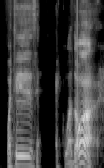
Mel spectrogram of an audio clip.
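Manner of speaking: a bit of Spanish accent. Giving the answer to a quiz clue, say it with a slight spanish accent. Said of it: "Said with a bit of a Spanish accent".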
